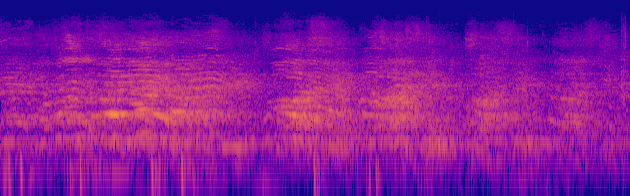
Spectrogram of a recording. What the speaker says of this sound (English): The Sun Valley crowd is chanting some profane language, I think, at one of our players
